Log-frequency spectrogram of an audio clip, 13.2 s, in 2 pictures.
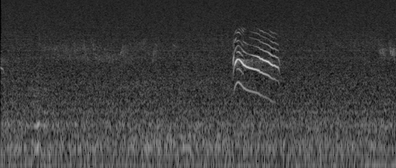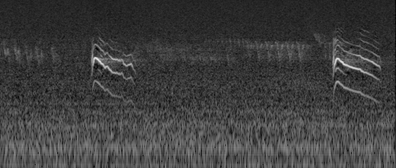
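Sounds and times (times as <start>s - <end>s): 
common buzzard mewing call: 3.9s - 4.8s, 8.1s - 9.0s, 12.2s - 13.1s.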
